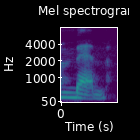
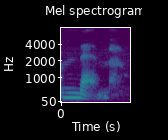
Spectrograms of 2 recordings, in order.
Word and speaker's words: mem: Once again, you will pronounce this letter like a mem, like mem.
